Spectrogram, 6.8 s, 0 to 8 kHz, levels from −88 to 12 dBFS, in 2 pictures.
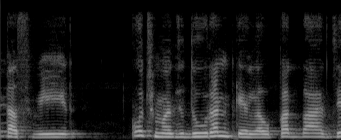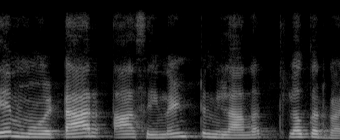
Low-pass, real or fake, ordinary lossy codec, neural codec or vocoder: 7.2 kHz; fake; none; codec, 44.1 kHz, 2.6 kbps, SNAC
